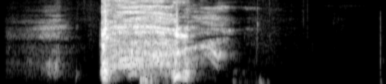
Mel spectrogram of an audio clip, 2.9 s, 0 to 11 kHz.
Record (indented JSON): {
  "cough_length": "2.9 s",
  "cough_amplitude": 32768,
  "cough_signal_mean_std_ratio": 0.42,
  "survey_phase": "beta (2021-08-13 to 2022-03-07)",
  "age": "65+",
  "gender": "Male",
  "wearing_mask": "No",
  "symptom_cough_any": true,
  "symptom_shortness_of_breath": true,
  "symptom_fatigue": true,
  "symptom_fever_high_temperature": true,
  "symptom_headache": true,
  "symptom_change_to_sense_of_smell_or_taste": true,
  "symptom_loss_of_taste": true,
  "symptom_onset": "4 days",
  "smoker_status": "Never smoked",
  "respiratory_condition_asthma": false,
  "respiratory_condition_other": false,
  "recruitment_source": "Test and Trace",
  "submission_delay": "2 days",
  "covid_test_result": "Positive",
  "covid_test_method": "RT-qPCR"
}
